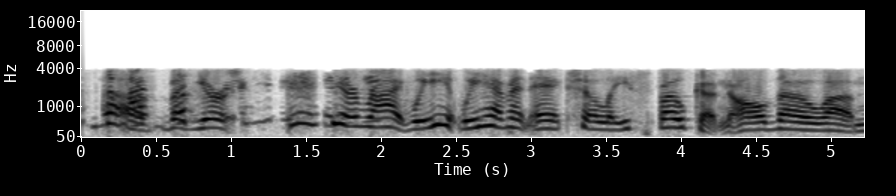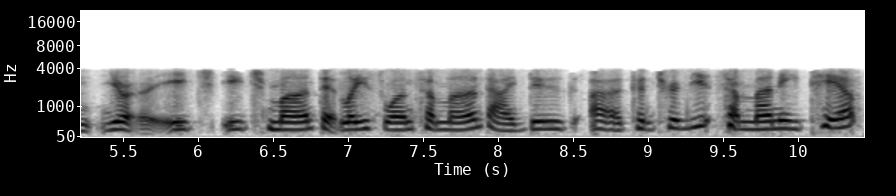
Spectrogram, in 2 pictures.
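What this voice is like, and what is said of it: Noticeable regional accent. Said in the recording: “I thought you were going to comment on my accent. That's what most people do.”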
